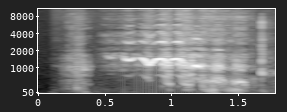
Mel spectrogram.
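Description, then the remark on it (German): A horse neighs once, a loud whinny with a wavering, shrill pitch that rises and falls before breaking off, followed by a short snort. “Pferd.”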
